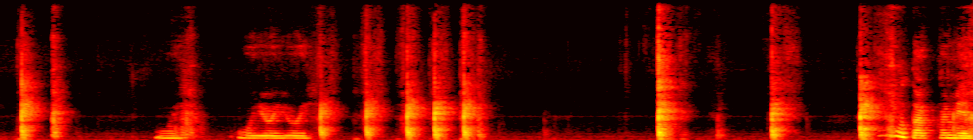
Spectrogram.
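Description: A knife chops onion on a wooden board with quick knocks.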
